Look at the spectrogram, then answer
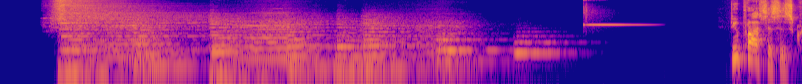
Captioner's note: classical music; chime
